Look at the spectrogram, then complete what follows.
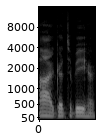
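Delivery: deadpan, flat, unenthusiastic, no excitement. A returning guest greets the host at the start of the show, unenthusiastic. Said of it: "You sound really happy about it".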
